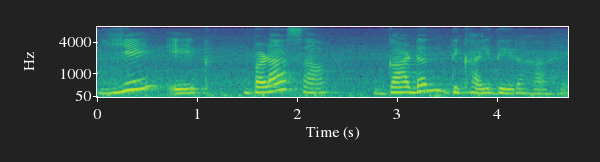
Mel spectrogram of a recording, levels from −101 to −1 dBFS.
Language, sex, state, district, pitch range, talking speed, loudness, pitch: Hindi, female, Madhya Pradesh, Dhar, 185-250 Hz, 115 wpm, -16 LUFS, 200 Hz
